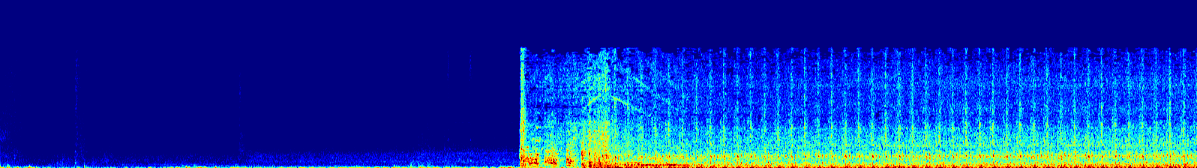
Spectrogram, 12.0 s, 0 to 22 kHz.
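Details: Land Rover Defender Puma 2.4 TDCi diesel, first start after rebuild with new oil pump and wiring loom: cranks and catches, then idles with a fast even tick over the clatter, hydraulic tappets not yet full of oil; quiet after 45 minutes idling.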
